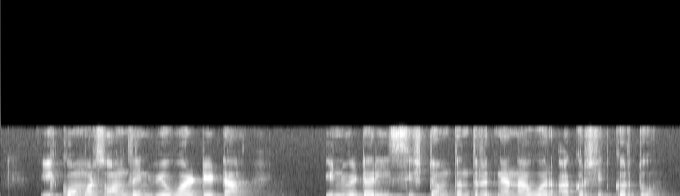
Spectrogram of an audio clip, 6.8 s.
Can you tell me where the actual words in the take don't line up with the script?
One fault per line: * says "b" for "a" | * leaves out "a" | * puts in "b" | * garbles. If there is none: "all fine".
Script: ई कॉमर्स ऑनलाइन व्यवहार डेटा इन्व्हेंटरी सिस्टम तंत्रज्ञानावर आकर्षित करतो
all fine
